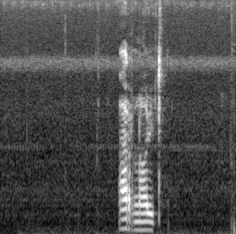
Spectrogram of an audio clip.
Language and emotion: Russian, neutral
